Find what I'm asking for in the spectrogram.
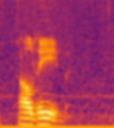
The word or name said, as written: aldieb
